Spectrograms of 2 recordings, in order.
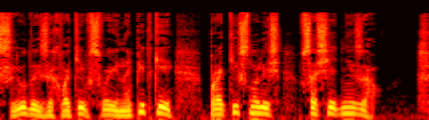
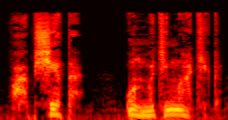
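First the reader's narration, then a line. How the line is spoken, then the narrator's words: Whispered. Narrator (Russian): шепнула Маша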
